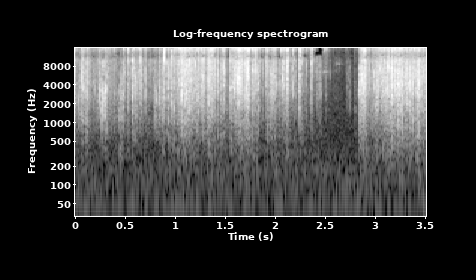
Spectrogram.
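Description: A plastic mystery bag of candy goodies crinkles and rustles continuously, a dense papery crackle with brief pauses, as the bag is held open. No one speaks.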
